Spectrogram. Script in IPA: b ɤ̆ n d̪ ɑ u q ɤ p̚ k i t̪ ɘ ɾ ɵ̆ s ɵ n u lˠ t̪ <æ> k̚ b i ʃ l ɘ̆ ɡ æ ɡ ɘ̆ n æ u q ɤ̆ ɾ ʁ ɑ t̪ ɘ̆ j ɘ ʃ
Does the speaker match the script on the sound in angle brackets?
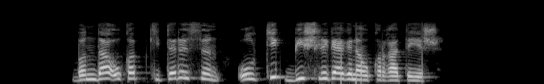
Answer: no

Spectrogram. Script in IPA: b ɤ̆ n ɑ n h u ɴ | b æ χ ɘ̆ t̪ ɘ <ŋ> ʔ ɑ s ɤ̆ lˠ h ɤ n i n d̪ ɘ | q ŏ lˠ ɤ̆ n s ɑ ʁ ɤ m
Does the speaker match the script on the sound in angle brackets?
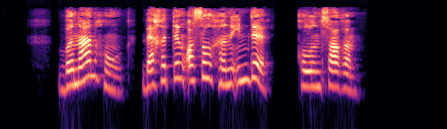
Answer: yes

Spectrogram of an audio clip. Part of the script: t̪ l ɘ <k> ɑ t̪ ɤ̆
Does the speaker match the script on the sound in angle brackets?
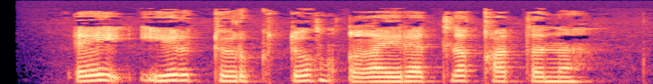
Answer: no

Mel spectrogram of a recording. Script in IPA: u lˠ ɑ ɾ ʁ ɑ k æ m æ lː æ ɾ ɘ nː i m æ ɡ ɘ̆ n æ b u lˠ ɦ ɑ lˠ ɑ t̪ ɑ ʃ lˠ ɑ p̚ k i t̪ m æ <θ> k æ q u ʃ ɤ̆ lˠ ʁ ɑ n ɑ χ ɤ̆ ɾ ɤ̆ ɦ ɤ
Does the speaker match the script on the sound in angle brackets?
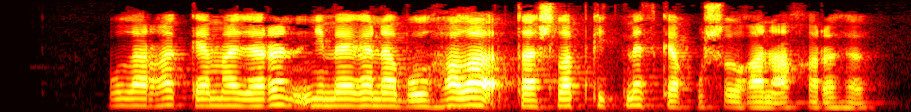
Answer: yes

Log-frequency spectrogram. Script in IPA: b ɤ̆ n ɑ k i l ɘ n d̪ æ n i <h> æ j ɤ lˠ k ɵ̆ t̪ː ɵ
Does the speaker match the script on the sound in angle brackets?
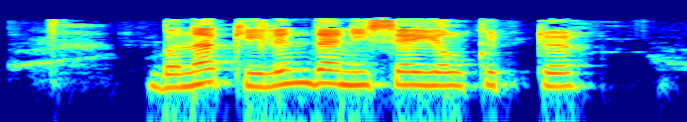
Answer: no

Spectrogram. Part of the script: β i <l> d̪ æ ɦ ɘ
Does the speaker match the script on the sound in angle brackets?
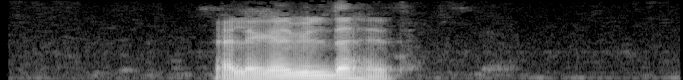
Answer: yes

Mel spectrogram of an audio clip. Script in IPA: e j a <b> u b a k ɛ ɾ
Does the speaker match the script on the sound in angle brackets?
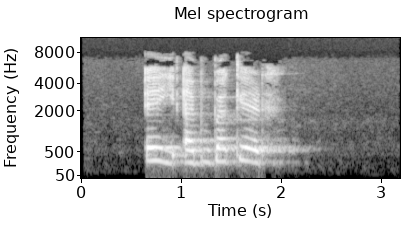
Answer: yes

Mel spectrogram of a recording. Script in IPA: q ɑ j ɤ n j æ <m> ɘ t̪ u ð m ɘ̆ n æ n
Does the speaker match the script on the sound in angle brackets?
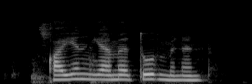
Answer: yes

